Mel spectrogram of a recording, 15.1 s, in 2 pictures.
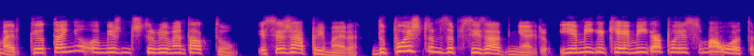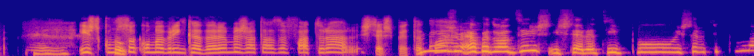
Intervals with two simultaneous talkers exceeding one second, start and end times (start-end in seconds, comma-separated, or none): none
